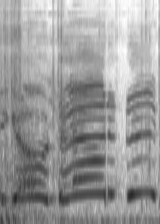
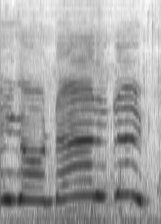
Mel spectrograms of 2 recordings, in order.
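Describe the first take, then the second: First: Even higher gleeful screech; hype battle yell. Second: Very high gleeful yelling; hype battle yell. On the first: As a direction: top it with a higher shriek. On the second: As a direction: screech it like a war cry. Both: Real, not acted. Finishing off the gator.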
